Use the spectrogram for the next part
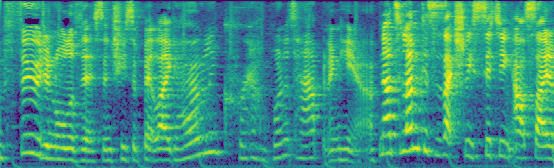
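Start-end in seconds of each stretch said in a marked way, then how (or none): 1.8-3.8 softer, mock-stunned aside; lightly acted hushed astonishment; quietly stunned. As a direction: voice her disbelief under your breath. Acted stunned reaction to suitors.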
